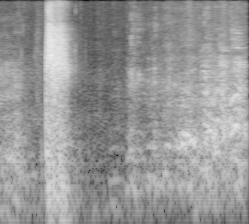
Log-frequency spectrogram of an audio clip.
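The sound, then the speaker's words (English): A one-handed high-five gives a single sharp, crisp slap that stands out above a quiet, murmuring background. “one hand high-fiving”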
